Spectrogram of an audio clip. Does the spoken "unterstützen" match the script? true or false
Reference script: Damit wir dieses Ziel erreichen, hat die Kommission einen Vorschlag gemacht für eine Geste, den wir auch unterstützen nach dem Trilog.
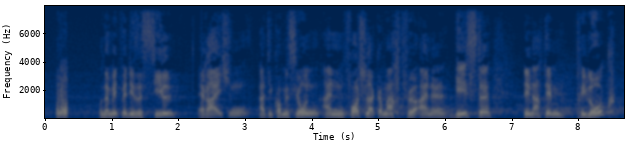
false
